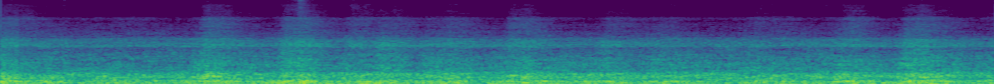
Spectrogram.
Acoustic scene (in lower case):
subway train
